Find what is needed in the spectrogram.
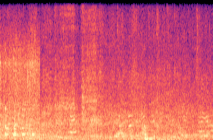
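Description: Brief bits of people's voices over a steady outdoor background noise, with a single sharp knock a little before three seconds in.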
